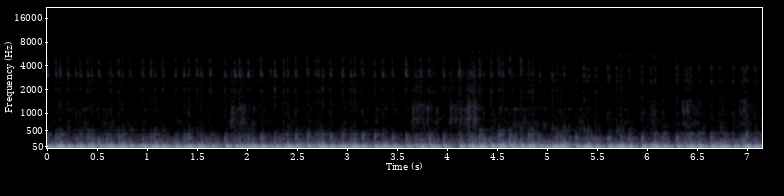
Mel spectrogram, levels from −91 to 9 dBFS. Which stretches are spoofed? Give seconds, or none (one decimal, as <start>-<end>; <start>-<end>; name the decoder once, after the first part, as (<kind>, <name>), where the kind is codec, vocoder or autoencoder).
none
